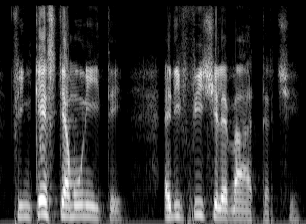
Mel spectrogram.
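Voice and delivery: rally the friends with a loud voice. Acted. Girls give each other courage after the fight, rallying. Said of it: "si fecero forza le bambine".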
